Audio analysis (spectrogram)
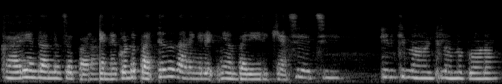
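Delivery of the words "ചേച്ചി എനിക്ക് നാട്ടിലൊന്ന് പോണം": soft, subdued acted worry; troubled confiding. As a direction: confide quietly, as if fearing a loss. Troubled confession to older sister.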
